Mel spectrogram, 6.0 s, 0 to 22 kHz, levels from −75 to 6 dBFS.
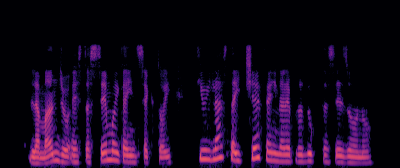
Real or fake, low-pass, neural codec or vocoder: real; 7.2 kHz; none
